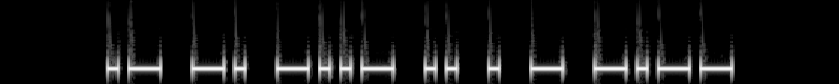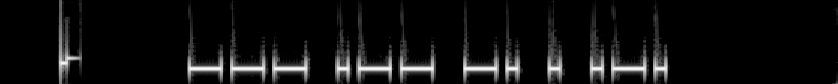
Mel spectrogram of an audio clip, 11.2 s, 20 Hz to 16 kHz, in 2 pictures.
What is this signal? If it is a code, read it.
Morse code, heard as a keyed tone, about 17 wpm, 700 Hz. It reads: ANXIETY OWNER
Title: Sentences from Top 1600 Words - New Word Drill - 17wpm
